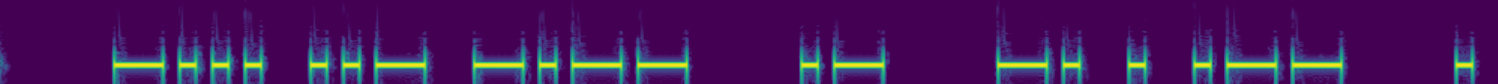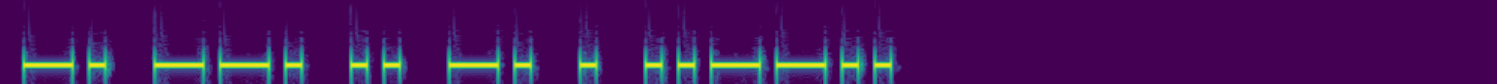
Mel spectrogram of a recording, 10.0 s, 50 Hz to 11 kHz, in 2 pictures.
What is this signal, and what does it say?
Morse code, heard as a keyed tone, about 22 wpm, 700 Hz. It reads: BUY A NEW ENGINE?
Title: Sentences from Top 1500 Words 22wpm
